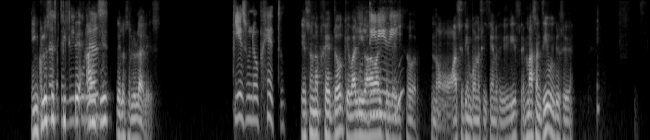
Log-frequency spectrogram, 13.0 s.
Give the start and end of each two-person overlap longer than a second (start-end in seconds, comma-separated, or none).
0.9-2.2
